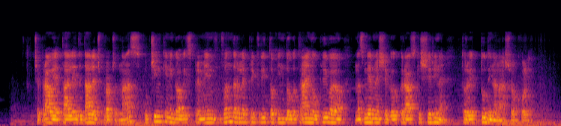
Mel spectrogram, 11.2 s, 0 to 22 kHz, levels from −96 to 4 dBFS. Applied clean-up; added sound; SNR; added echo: none; Squeak; 19 dB; reverberation time 0.5 s.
